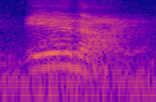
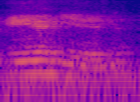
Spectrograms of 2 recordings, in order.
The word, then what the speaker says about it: anion: It's called now an anion, not an anion. Okay? It's not an anion. It doesn't rhyme with onion. Okay? It's an anion.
